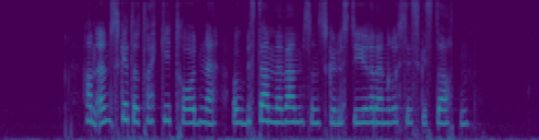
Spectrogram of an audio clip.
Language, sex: Norwegian, female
